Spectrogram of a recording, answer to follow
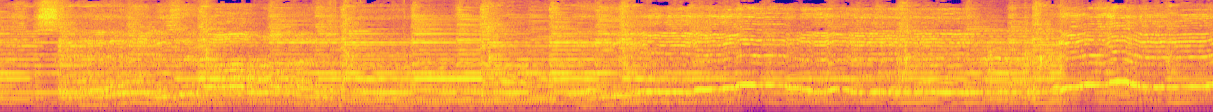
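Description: A woman sings a slow worship song with long, wavering held notes, accompanied by her acoustic guitar.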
